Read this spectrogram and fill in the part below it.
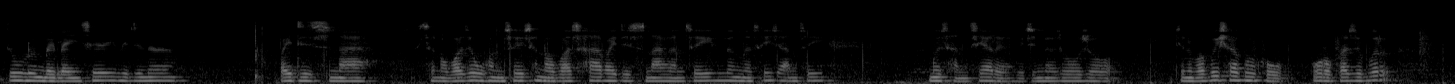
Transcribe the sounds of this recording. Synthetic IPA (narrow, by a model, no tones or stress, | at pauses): zɔwlɯŋlɯjlajnsɯjbidinɯ | b̥ajdisna | sɯnawbazawɦɯnsɯjsanawbasabajdisnaɡɯnsɯjlɯŋnɯsɯjzansɯj | mɯsʰansijaɾɯbidinɯzɔzɔ | z̥inababɯjsakukʰɔpɔɾɔpʰɾazɯbɯɾ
